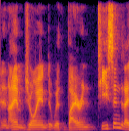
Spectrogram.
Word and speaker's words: Byron Thiessen: bathroom once again and I am joined with Byron Thiessen did I say it right perfect perfect how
